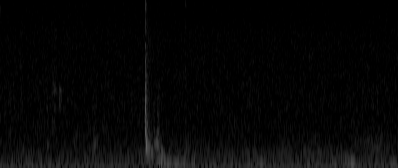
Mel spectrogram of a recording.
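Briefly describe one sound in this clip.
A fingertip taps a touchscreen once.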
